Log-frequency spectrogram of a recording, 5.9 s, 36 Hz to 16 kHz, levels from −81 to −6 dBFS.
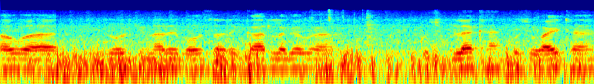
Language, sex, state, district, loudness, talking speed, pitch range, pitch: Hindi, male, Bihar, Patna, -18 LUFS, 170 wpm, 110-115 Hz, 110 Hz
